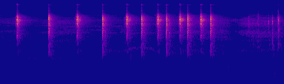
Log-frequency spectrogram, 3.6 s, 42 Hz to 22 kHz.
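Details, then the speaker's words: 2009 Kawasaki Ninja 650, kill switch down, pressing start: sharp relay clicks with each press, F1 light and headlight come on, starter never spins; enough power present; owner was told of a throttle body start-up problem. "You can hear clearly the relay clicking, you know, so this got enough power."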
